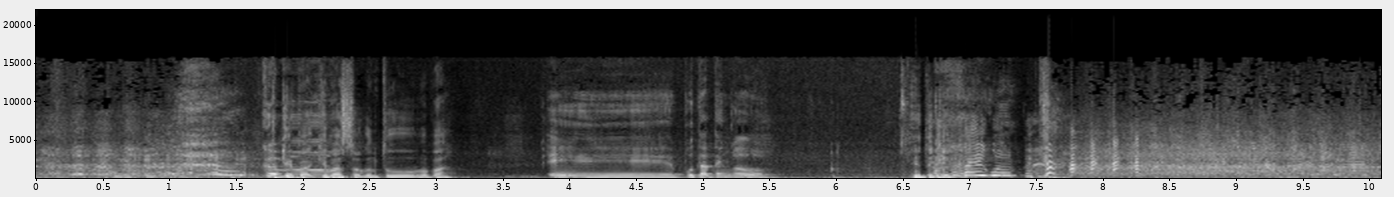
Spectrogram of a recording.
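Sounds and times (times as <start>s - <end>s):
woman laughing hard: 0.1s - 2.2s, 6.9s - 10.0s.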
